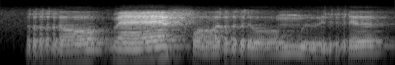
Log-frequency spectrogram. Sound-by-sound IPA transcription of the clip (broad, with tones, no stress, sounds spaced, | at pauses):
r ɔ˧˥ b æ˧˥ f ɔ˩˧ r o˩˧ m ɯ˩ r ə˥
